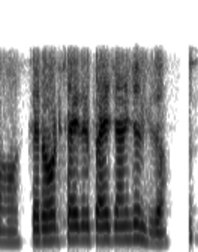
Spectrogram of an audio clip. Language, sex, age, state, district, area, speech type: Odia, male, 18-30, Odisha, Balasore, rural, conversation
